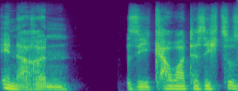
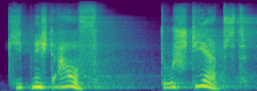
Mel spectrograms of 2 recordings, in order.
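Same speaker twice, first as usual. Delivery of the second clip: raised, pressing plea to keep going; urgent high call; 8 semitones higher than usual. Acted. Inner voice urging fallen Senna on, high and pressing. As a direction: push her to her feet, voice up high.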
